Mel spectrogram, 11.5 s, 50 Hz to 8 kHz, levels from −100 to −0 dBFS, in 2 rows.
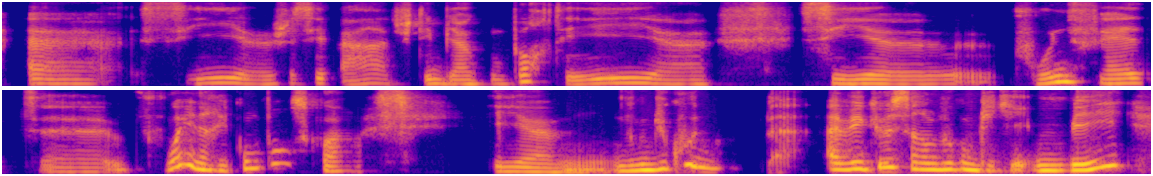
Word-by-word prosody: Heu, 150 -1 -7 0.3
si, 170 +3 -7
heu, 140 - -14
je 145 +2 -7
sais 160 +3 -5
pas, 155 +5 -10
tu - - -2
t'es 145 - -6
bien 140 -1 -6
comporté, 160 +1 -5
heu, 140 0 -11 0.5
c'est, 150 0 -2
heu 140 +1 -11
pour 155 - -6
une 215 +2 +4
fête, 165 -4 -4 0.2
heu 145 +6 -11 0.2
oui 330 - +2
une - - +6
récompense 255 - -1
quoi 170 -1 -5 0.7
et 160 -1 -3
hem, 145 -2 -2 0.3
donc 185 +3 +6
du 225 - +5
coup, 375 +9 +3 0.3
bah - - -9 0.2
avec 230 0 +5
eux, 310 - +6
c'est 295 -5 +6
un 225 - +5
peu 225 - +6
compliqué. 200 -5 +2
Mais 200 - +8
165 Hz, 175 wpm, -21 LUFS, 145-210 Hz, 0.7 s, Mais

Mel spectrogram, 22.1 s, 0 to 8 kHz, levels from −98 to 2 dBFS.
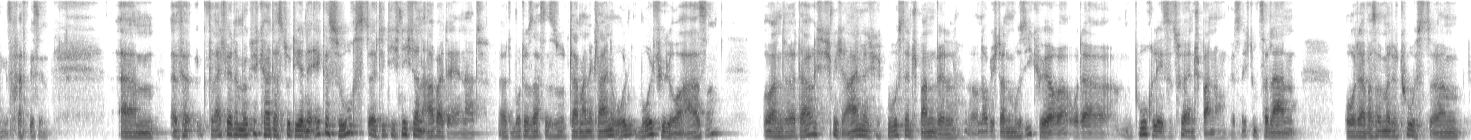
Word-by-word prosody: ist - - -8
halt - - -5
bisschen - - -5 1.0
ähm, 80 -2 -1
äh, - - 0
viel - - -3
vielleicht 105 +1 -1
wäre 125 -2 +7
'ne 120 - +3
Möglichkeit, 115 +1 +3
dass 110 0 +1
du 115 +1 +2
dir 110 -1 +6
'ne 100 - +4
Ecke 135 +4 +2
suchst, 155 +4 +2
äh, - - +5
die 105 0 -5
dich 110 +2 -5
nicht 125 -1 +3
an 110 - +4
Arbeit - - +1
erinnert, - - -6
äh, 85 -1 -4
d 85 - -12
wo 90 - -3
du 100 -1 0
sagst: 95 +2 0
„Das - - -3
ist 85 - -3
so 90 0 -5
kl 90 -1 +1
meine 90 +1 +1
kleine 100 +4 +3
Wohl 105 - +3 0.2
Wohlfühloase, 115 +4 +1 0.7
und, 90 -3 +1
äh, 90 +1 -1
da 95 +4 +2
richte 125 0 -2
ich - - -4
mich - - -1
ein, 100 +4 +3
wenn 100 - +1
ich 105 - -7
mich 95 0 -13
bewusst 105 +3 -1
entspannen 90 -5 0
will, 70 +1 0
und - - -8
ob 95 +1 -2
ich - - -3
dann 85 - 0
Musik 85 - -3
höre 75 -3 +3
oder 80 -1 -2 0.2
'n 90 -3 -16
Buch 130 +3 +1
lese 100 -2 +2
zur - - 0
Entspannung, 70 -1 -4
ist - - -10
nicht, - - -9
um - - -7
zu - - +1
lernen.” 80 -3 +1 0.7
Oder 90 -2 +1
was 85 -1 0
auch 100 - 0
immer 100 0 +2
du 90 -3 -3
tust, 110 +1 -1
ähm, 80 -1 -2
95 Hz, 200 wpm, -30 LUFS, 85-110 Hz, 1.0 s, wäre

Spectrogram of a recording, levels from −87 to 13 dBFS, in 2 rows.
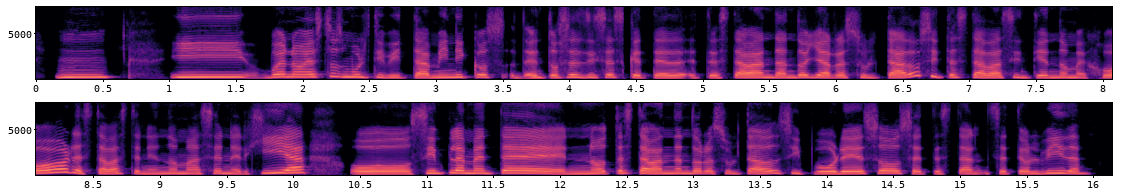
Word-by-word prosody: Mm, 260 +1 +3 0.5
y, 270 0 +4
bueno, 280 +5 +1
estos 285 +2 -2
multivitamínicos, 245 0 -1
d 210 - -4
entonces 225 +3 -1
dices 245 +1 -3
que 225 -4 -1
te 205 0 -1
d 200 - -2
te 210 - -4
estaban 235 +3 +2
dando 230 +1 +1
ya 240 -1 +2
resultados, 235 - -1
¿sí 330 -5 -1
te 250 +1 -2
estabas 235 -2 0
sintiendo 225 -1 -3
mejor, 255 - +2
estabas 235 -1 -1
teniendo 220 0 -5
más 220 0 -5
energía 260 +7 +1 0.3
o, 210 0 +2
simplemente, 255 -2 +2
no 220 +3 -1
te 250 +2 -3
estaban 245 -2 +1
dando 240 0 -1
resultados?, 240 +1 -2
y 240 - -3
por 215 +2 +1
eso 245 +3 +2
se 230 -4 -4
te 200 0 -7
están 215 +2 -6
se 215 -1 -5
te 220 0 -3
olvidan. 230 +1 -1
235 Hz, 150 wpm, -20 LUFS, 220-255 Hz, 0.5 s, y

